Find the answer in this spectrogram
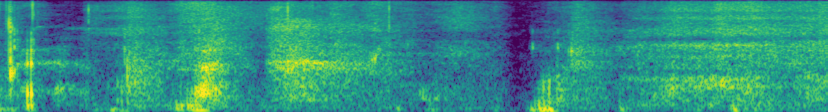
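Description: Faint rustling and handling noise with a few soft knocks and indistinct murmurs, in a pause with no one speaking into the microphone.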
